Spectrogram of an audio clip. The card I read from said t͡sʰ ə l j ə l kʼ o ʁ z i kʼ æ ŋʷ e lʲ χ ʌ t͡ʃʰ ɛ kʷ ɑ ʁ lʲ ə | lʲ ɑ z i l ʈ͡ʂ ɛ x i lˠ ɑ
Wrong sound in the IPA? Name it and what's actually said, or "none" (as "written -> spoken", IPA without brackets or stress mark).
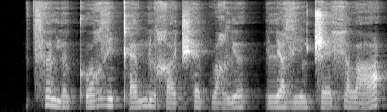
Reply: none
